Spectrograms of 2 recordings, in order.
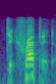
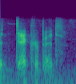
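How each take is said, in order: First: "Decrepit" loud, stressed on the second syllable; corrected stress. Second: "decrepit" stressed on the first syllable; mis-stressed word. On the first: Player corrects himself, "Decrepit" stressed firmly on the second syllable. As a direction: hit the middle of "Decrepit": de-CREP-it. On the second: Player puzzles over an unknown word, "decrepit" stressed on first syllable. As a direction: say "decrepit" as DEK-repit, wrong syllable stressed. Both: Shown as a demonstration. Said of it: "put the emphasis on the right syllable".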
